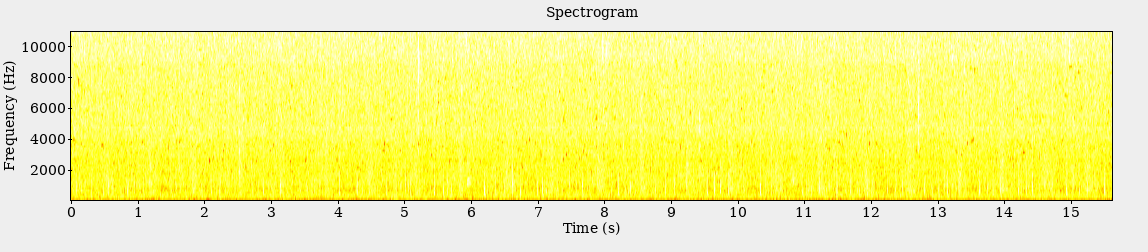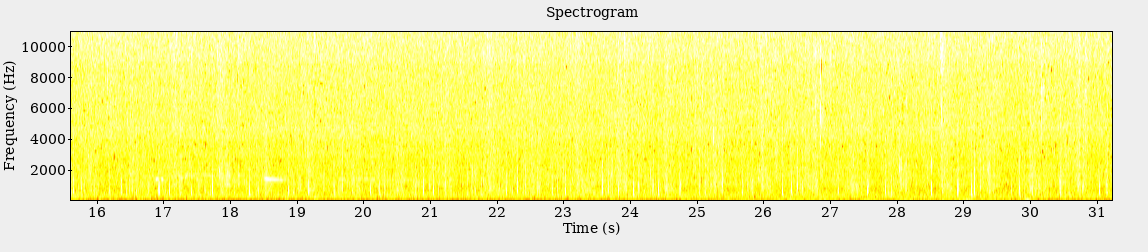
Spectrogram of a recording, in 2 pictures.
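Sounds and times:
morning snow falling at a mountain hut: 0.0 - 31.2
faint chirp: 13.9 - 30.8.

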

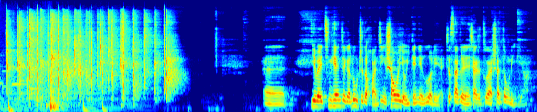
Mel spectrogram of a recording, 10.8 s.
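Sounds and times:
audience clapping: 0.0 - 3.7
speech: 6.2 - 10.7.

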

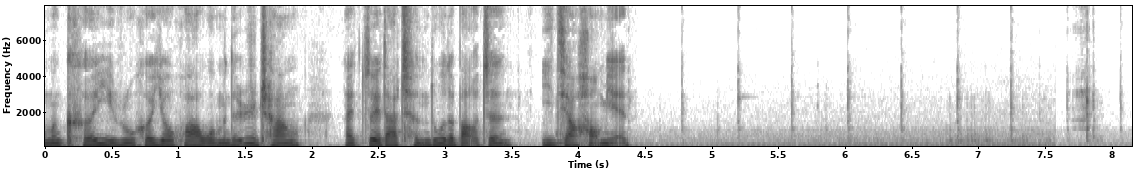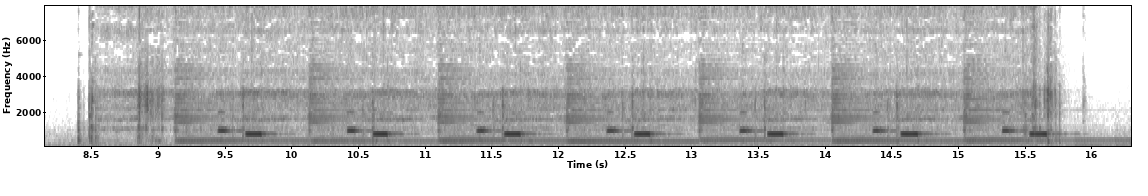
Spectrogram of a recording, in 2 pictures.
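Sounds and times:
speech: 0.0 - 4.5
gentle alarm clock: 9.1 - 15.9.

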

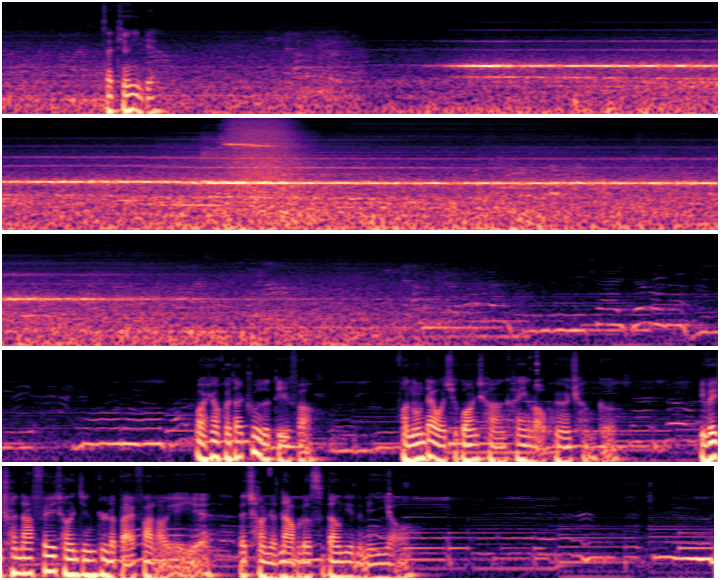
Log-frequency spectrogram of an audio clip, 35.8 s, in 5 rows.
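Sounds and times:
train pulling into a station: 0.0 - 19.2
speech: 1.0 - 1.7, 23.5 - 24.8, 25.5 - 27.8, 28.4 - 32.9
hissing burst: 8.4 - 18.4.

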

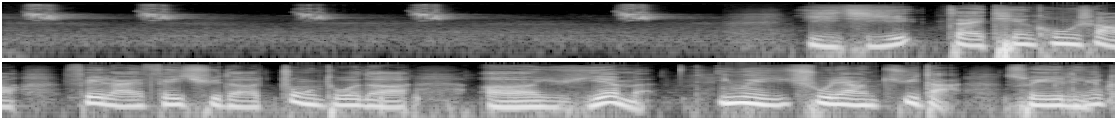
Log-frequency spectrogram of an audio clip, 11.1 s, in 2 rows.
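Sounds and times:
house sparrow chirping: 0.0 - 3.5
hiss: 0.0 - 11.1
speech: 4.0 - 11.1.

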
